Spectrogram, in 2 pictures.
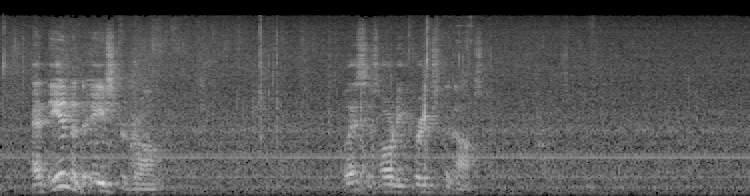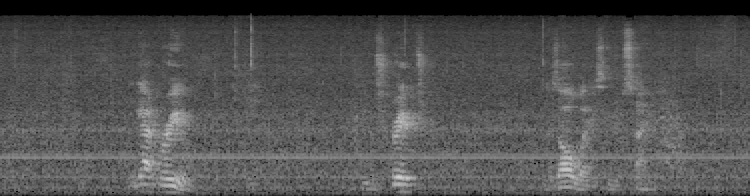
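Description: A man speaks calmly through a microphone with pauses, in a room with some echo.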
